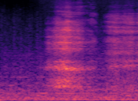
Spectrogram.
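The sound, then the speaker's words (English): A breathy gasp swells up sharply, then eases into a long, heavy exhale, like someone catching their breath in relief. There is no talking. “Lucifer fell forward onto his hands, gasping in relief.”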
